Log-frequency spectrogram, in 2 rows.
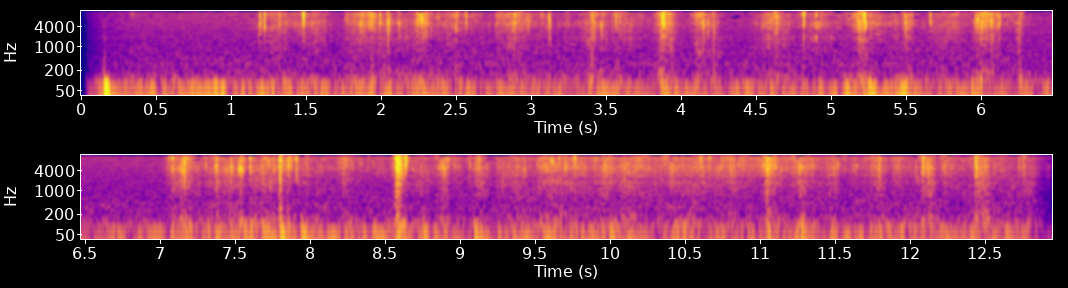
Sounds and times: manipulating a hat with electromagnetic sensors 0:01.1 - 0:06.4
manipulating a hat with electromagnetic sensors 0:07.0 - 0:12.9

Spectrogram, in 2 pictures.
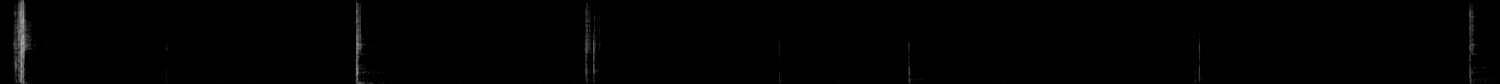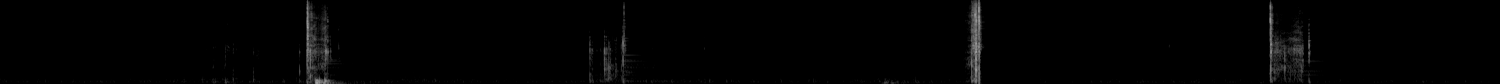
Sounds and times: Insertion and removal of a Glock 17's magazine 0:00.2 - 0:00.4
Insertion and removal of a Glock 17's magazine 0:18.1 - 0:18.4
Insertion and removal of a Glock 17's magazine 0:27.7 - 0:28.1

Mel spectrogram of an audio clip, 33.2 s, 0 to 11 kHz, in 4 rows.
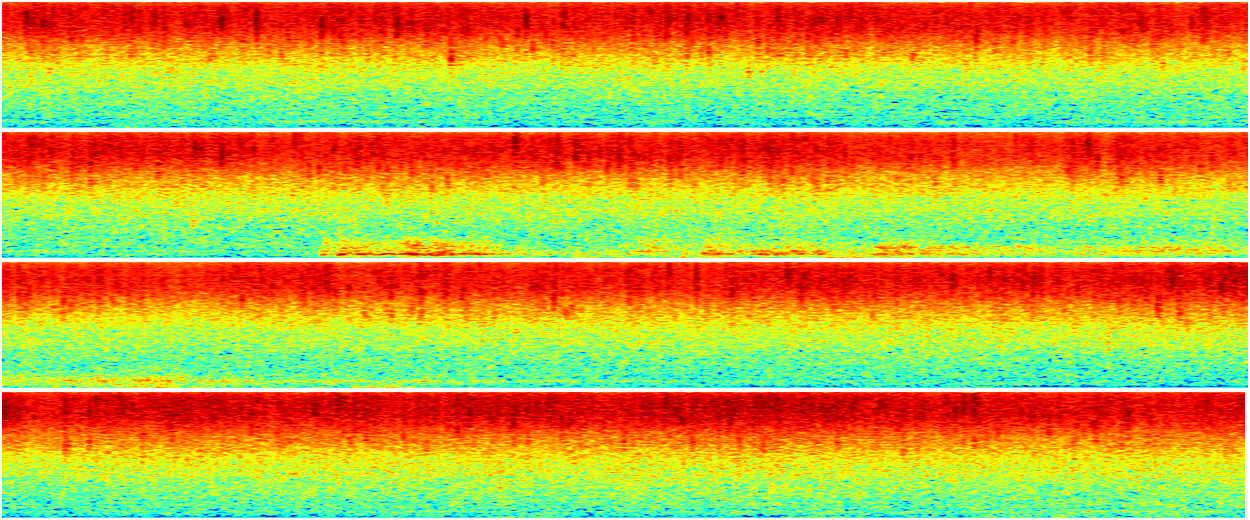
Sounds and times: rain 0:00.0 - 0:33.2
thunder 0:10.5 - 0:16.5

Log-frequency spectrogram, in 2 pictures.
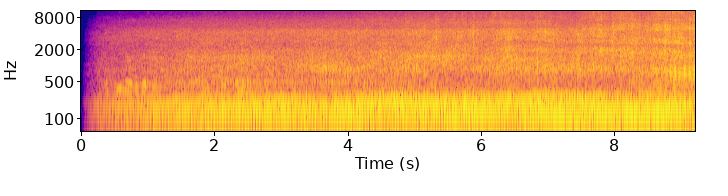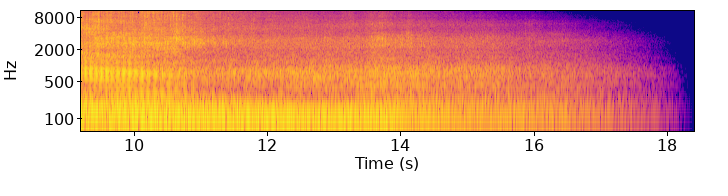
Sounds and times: Avenger plane passing by 0:00.1 - 0:17.9

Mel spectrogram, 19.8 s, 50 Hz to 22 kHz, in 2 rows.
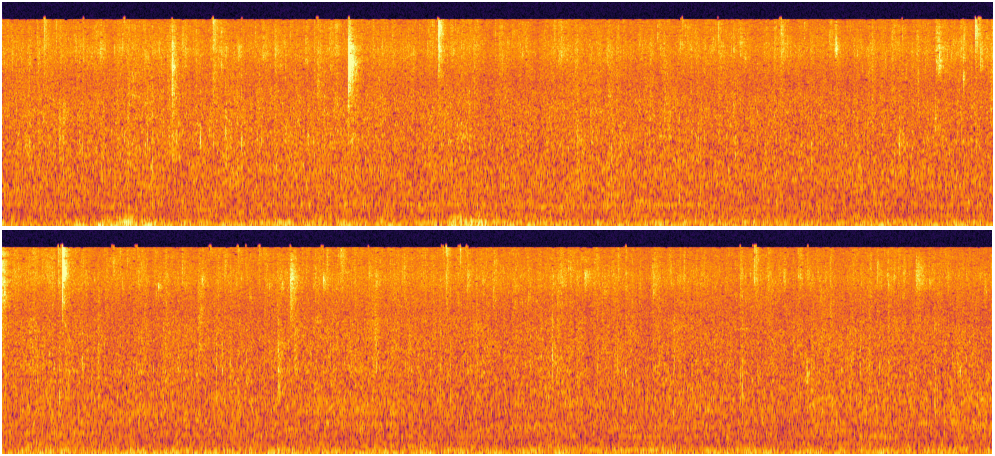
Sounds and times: rain 0:00.0 - 0:19.8

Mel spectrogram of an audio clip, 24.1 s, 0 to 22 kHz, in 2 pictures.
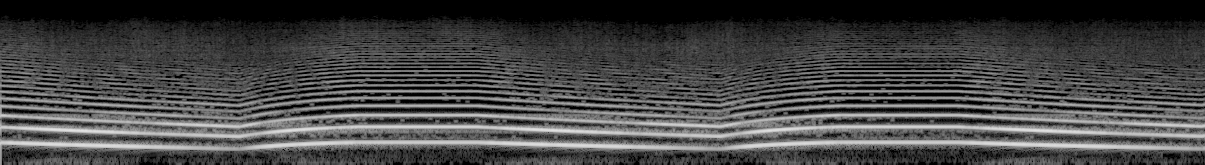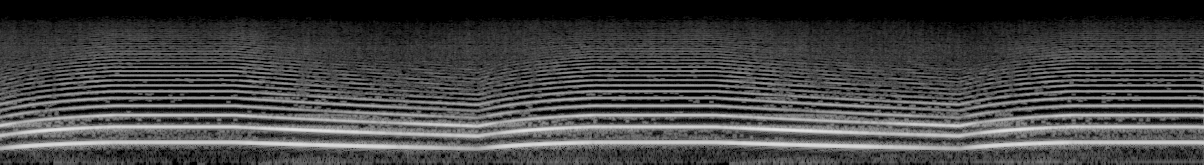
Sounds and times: german electro/mechanical/pneumatical-siren 0:00.0 - 0:24.0

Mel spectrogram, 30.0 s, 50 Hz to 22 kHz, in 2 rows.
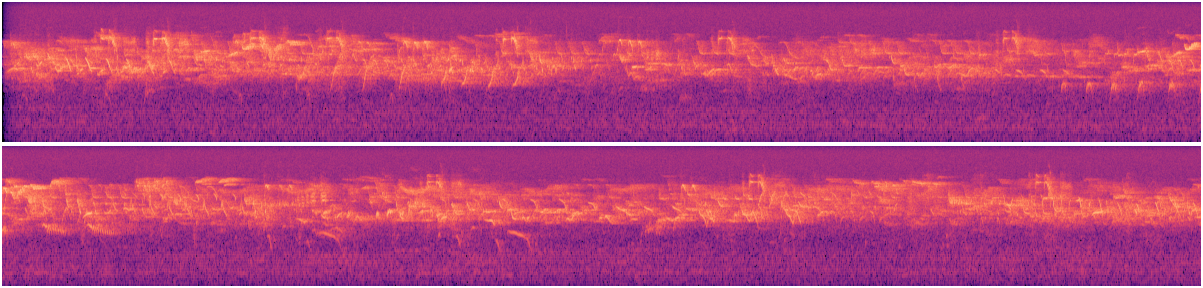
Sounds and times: various birdsong 0:00.0 - 0:29.9

